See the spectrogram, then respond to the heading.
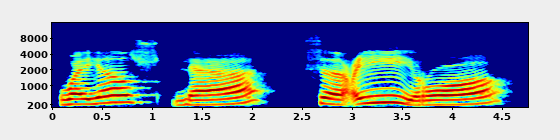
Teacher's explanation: سین اور صاد میں ایک ہی ڈیفرنس ہے کہ صاد کو ہم پر کر کے پڑھتے ہیں، سین کو باریک، ٹھیک ہے؟ یعنی کہ صاد پڑھتے وقت ہم نے منہ کو، زبان کو اوپر کی طرف اٹھا کے بھر لیتے ہیں منہ کو، جس سے ایک ہیوی ساؤنڈ نکلتی ہے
